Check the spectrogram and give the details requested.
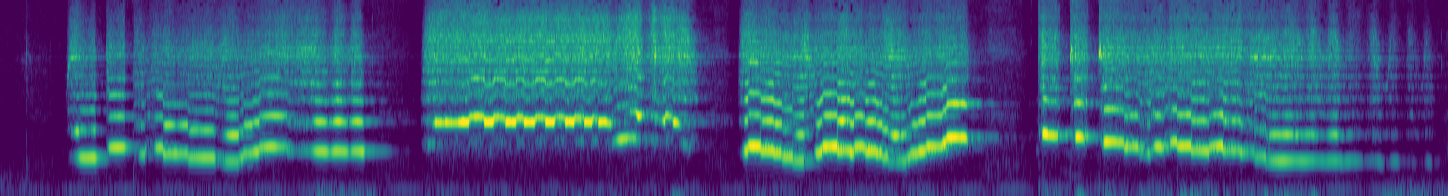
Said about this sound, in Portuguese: Ele sai o som da transversal, mas ele é um simulado, ele simula a transversal.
